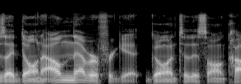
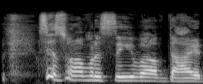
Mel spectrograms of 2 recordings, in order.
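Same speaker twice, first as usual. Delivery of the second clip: despairing inner voice; 7 semitones higher than usual. Retold or imitated. Retelling to host his thought while lying in pain, strained and high. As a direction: cry it out like a man in pain. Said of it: "I'm like".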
